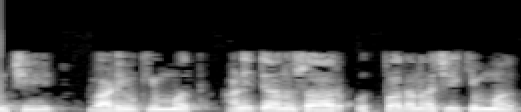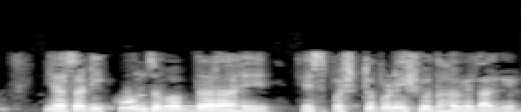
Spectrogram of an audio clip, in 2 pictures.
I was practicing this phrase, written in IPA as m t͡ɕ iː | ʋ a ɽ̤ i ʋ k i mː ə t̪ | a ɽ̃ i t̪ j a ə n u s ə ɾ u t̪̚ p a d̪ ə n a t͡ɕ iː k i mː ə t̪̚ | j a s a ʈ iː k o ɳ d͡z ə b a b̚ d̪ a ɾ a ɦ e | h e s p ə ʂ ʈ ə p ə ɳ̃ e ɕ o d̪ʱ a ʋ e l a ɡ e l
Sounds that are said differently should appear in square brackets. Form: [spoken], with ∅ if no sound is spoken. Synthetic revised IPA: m t͡ɕ iː | ʋ a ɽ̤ i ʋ k i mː ə t̪ | a ɽ̃ i t̪ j a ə n u s [a] ɾ u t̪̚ p a d̪ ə n a t͡ɕ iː k i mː ə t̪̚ | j a s a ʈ iː k o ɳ d͡z ə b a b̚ d̪ a ɾ a ɦ e | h e s p ə ʂ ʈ ə p ə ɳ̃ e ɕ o d̪ʱ a ʋ e l a ɡ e l

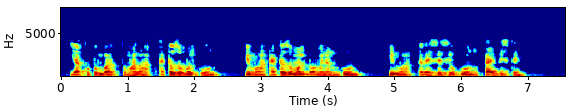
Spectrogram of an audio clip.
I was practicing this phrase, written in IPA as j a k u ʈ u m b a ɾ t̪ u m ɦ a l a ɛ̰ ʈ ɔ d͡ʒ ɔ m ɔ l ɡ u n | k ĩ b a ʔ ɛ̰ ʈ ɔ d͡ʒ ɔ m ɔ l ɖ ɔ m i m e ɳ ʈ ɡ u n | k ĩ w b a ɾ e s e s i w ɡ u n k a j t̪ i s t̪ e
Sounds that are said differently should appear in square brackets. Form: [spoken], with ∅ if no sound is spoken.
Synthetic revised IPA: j a k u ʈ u m b a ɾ t̪ u m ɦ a l a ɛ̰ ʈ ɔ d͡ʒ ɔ m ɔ l ɡ u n | k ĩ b a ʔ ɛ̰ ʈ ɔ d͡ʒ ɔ m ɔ l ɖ ɔ m i [n] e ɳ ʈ ɡ u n | k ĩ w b a ɾ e s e s i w ɡ u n k a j [d̪] i s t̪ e

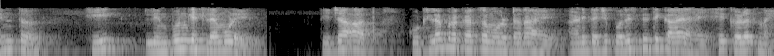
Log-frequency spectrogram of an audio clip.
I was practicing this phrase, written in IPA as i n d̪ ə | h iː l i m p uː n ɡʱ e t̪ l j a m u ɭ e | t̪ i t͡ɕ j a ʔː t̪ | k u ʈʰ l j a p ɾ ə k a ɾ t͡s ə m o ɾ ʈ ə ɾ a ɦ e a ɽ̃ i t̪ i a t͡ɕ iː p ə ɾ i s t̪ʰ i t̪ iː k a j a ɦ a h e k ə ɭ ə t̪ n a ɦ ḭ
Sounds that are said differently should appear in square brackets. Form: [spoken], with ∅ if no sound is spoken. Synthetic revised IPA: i n [t̪] ə | h iː l i m p uː n ɡʱ e t̪ l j a m u ɭ e | t̪ i t͡ɕ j a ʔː t̪ | k u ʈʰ l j a p ɾ ə k a ɾ t͡s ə m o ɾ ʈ ə ɾ a ɦ e a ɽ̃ i t̪ [j] a t͡ɕ iː p ə ɾ i s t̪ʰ i t̪ iː k a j a ɦ [e] h e k ə ɭ ə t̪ n a ɦ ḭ

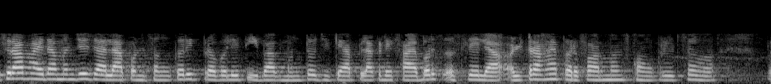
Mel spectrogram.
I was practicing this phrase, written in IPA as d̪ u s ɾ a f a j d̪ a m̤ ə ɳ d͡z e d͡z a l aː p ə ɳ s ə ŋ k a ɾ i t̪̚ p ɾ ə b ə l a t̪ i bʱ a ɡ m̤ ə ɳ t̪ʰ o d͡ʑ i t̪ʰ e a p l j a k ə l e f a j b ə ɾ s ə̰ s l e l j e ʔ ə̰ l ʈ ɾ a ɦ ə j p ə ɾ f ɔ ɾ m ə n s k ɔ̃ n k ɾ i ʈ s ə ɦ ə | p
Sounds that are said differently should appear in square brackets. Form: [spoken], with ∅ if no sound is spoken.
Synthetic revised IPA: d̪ u s ɾ a f a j d̪ a m̤ ə ɳ d͡z e d͡z a l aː p ə ɳ s ə ŋ k [ə] ɾ i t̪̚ p ɾ ə b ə l [i] t̪ i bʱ a ɡ m̤ ə ɳ [t̪] o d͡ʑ i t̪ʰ e a p l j a k ə [ɽ] e f a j b ə ɾ s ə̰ s l e l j [a] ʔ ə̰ l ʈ ɾ a ɦ [a] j p ə ɾ f ɔ ɾ m ə n s k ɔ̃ [ŋ] k ɾ i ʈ s ə ɦ ə | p

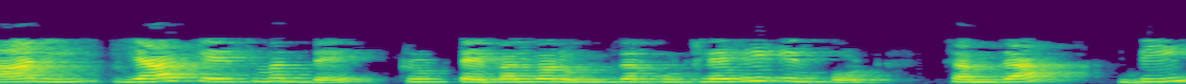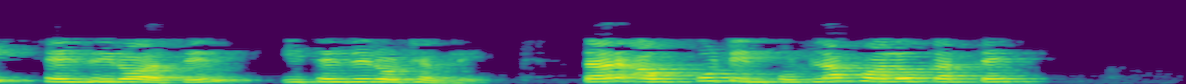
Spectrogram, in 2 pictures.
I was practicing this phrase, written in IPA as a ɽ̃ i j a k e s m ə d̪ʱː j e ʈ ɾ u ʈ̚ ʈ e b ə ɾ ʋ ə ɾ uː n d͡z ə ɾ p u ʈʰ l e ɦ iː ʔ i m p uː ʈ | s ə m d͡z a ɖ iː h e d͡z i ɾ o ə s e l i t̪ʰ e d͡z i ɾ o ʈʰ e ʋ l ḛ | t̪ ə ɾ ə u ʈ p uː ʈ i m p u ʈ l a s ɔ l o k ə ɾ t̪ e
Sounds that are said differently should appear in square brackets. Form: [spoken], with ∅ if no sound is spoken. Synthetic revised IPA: a ɽ̃ i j a k e s m ə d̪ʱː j e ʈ ɾ u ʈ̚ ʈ e b ə [l] ʋ ə ɾ uː n d͡z ə ɾ [k] u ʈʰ l e ɦ iː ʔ i m p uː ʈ | s ə m d͡z a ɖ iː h e d͡z i ɾ o ə s e l i t̪ʰ e d͡z i ɾ o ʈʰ e ʋ l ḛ | t̪ ə ɾ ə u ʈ p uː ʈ i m p u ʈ l a [f] ɔ l o k ə ɾ t̪ e

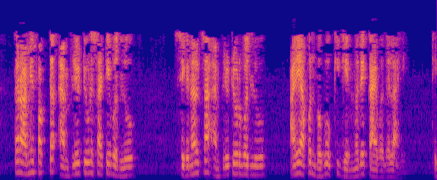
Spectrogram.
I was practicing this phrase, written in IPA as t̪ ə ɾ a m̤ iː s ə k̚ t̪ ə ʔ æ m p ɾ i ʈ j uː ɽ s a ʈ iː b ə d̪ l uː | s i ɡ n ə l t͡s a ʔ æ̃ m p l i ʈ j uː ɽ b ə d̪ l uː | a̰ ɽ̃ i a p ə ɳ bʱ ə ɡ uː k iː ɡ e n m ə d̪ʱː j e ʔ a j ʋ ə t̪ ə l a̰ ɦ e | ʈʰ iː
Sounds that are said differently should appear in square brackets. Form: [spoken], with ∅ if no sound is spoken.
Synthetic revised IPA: t̪ ə ɾ a m̤ iː [f] ə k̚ t̪ ə ʔ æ m p [l] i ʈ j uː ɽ s a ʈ iː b ə d̪ l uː | s i ɡ n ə l t͡s a ʔ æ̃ m p l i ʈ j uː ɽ b ə d̪ l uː | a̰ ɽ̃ i a p ə ɳ bʱ ə ɡ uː k iː ɡ e n m ə d̪ʱː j e [k] a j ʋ ə [d̪] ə l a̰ ɦ e | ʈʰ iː

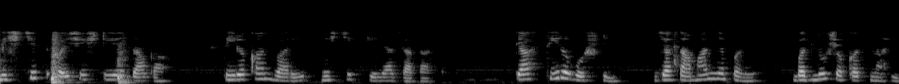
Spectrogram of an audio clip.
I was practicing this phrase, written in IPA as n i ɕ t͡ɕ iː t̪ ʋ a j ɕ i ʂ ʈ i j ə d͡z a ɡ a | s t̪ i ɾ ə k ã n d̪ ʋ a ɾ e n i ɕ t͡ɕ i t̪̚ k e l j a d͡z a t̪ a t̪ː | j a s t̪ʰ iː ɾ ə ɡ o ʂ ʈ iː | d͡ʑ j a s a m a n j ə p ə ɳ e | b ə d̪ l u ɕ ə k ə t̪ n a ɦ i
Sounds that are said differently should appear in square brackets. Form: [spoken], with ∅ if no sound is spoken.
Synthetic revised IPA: n i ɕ t͡ɕ [i] t̪ ʋ [ə] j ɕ i ʂ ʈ i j ə d͡z a ɡ a | s t̪ i ɾ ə k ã n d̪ ʋ a ɾ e n i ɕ t͡ɕ i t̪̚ k e l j a d͡z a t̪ a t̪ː | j a s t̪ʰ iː ɾ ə ɡ o ʂ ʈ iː | d͡ʑ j a s a m a n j ə p ə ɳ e | b ə d̪ l u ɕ ə k ə t̪ n a ɦ i

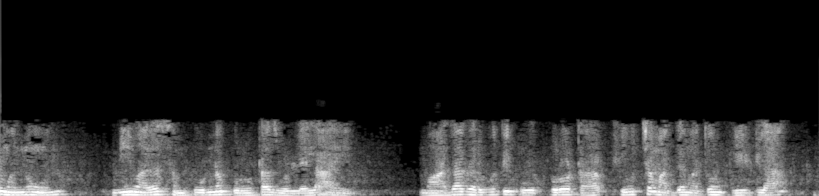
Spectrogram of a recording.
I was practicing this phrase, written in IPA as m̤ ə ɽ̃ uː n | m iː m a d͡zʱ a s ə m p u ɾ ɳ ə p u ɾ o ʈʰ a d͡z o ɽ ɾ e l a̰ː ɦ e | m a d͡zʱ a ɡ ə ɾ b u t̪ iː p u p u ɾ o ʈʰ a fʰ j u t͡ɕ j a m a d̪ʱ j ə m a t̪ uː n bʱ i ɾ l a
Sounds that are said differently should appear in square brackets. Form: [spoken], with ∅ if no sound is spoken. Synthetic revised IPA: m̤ ə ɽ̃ uː n | m iː m a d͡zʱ a s ə m p u ɾ ɳ ə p u ɾ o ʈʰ a d͡z o ɽ [l] e l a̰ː ɦ e | m a d͡zʱ a ɡ ə ɾ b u t̪ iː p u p u ɾ o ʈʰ a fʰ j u t͡ɕ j a m a d̪ʱ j ə m a t̪ uː n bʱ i [ɽ] l a

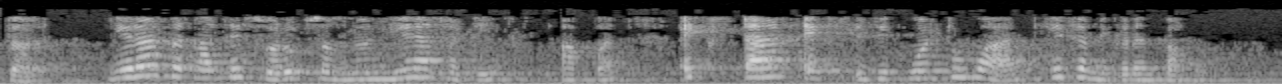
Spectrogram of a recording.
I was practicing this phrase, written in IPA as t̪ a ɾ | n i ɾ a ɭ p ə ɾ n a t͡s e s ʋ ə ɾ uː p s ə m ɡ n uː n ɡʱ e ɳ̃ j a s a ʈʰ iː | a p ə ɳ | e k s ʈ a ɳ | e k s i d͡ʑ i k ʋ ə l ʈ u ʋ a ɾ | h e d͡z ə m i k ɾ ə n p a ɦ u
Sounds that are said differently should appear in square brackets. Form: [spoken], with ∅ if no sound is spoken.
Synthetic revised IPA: t̪ [ə] ɾ | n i ɾ a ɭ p ə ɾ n a t͡s e s ʋ ə ɾ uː p s ə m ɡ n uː n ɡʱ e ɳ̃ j a s a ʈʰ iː | a p ə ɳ | e k s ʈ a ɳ | e k s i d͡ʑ i k ʋ ə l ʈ u ʋ a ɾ | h e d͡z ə m i k ɾ ə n p a ɦ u

